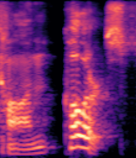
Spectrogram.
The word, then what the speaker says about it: Khan-Cullors: The face of the Black Lives Matter movement was Patrisse Khan-Cullors. Okay, she generally pronounces her last name the same as Colors, but whatever.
